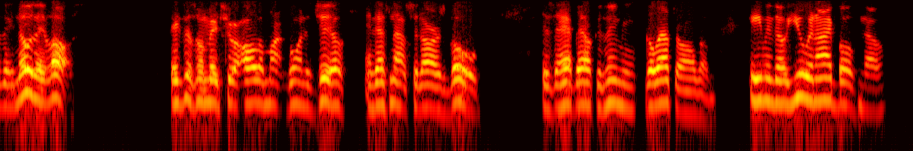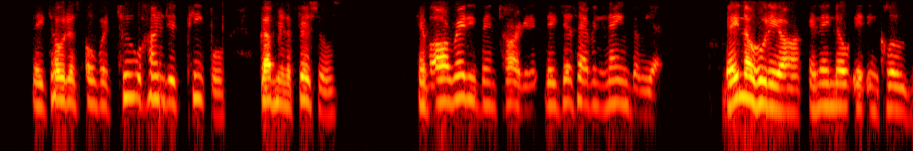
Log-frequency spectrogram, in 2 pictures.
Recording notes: TNTSuperfantastic Conference Call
